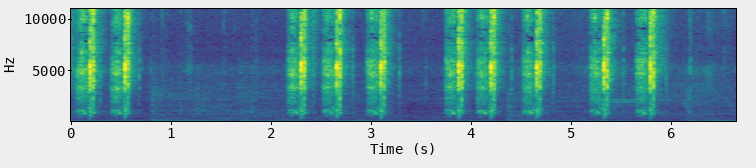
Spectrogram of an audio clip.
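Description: Airsoft rifle firing single shots, about ten sharp pops in short groups of two or three.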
